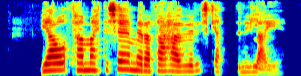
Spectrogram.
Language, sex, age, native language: Icelandic, female, 30-39, Icelandic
